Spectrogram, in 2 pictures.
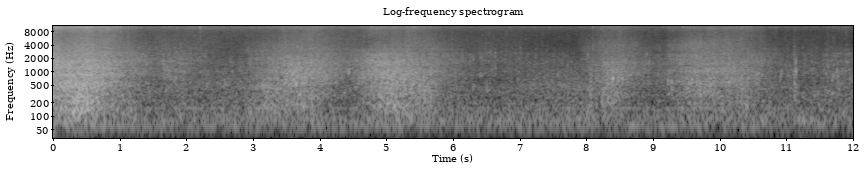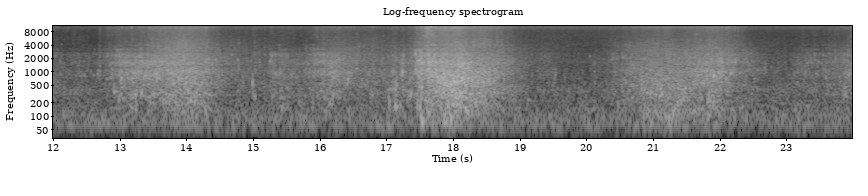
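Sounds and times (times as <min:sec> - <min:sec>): surf breaking on sandy beach: 0:00.0 - 0:02.0.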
